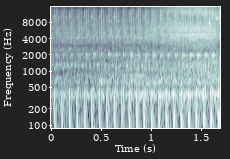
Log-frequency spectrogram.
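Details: 1970 Honda CT70 Trail 70 single idling after sitting several years drained; fuel lines and clamps replaced, now runs like a top; crisp even putt-putt around eleven to twelve beats a second, no misses or clatter, normal idle.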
